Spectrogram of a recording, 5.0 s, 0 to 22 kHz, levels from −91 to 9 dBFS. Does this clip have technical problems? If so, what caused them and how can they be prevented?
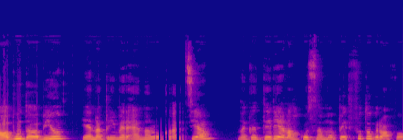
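Yes. Microphone overload runs from 0.03 to 0.47 s: peaks push about 3 dB past the converter's limit, flattening their tops on a small share of samples and adding a harsh crackle, likely from input gain set too high. Keep the microphone input lower so peaks stay below full scale.

Microphone volume stepped down at 0.23 s by about 2 dB and again at 1.23 s by about 3 dB. The whole sound, speech and background together, drops abruptly, likely because the call software cut the device's input volume after detecting clipping. Setting a sensible input level beforehand, or turning off automatic microphone adjustment, avoids these sudden level steps.

Bluetooth dropout between 1.94 and 2.35 s: roughly 200 ms of audio goes missing in short silent holes scattered across about 400 ms, the longest about 44 ms, with playback resuming further on each time. This likely comes from packets failing to reach the headphones in time. 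Keeping the headphones close to the source, away from radio interference and obstructions, prevents these gaps.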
